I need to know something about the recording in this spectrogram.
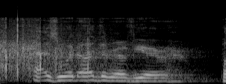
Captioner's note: applause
